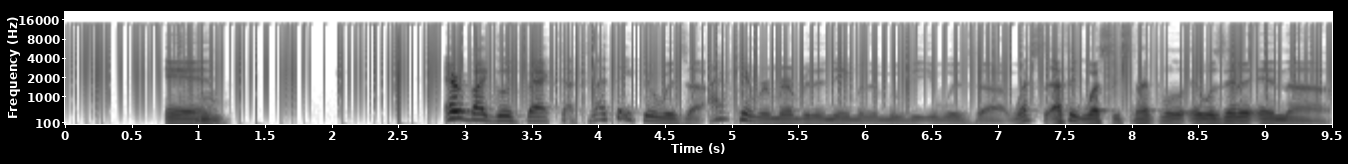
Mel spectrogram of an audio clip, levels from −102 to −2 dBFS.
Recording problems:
crackle, like an old record; loud; 3 dB below the speech

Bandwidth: 14 kHz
